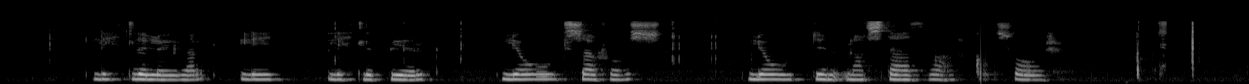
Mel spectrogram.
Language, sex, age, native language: Icelandic, female, 18-19, Icelandic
